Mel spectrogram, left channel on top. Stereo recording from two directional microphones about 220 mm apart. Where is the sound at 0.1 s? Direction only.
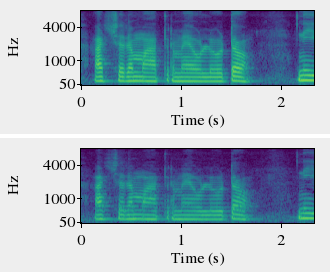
40° left (ahead or behind).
